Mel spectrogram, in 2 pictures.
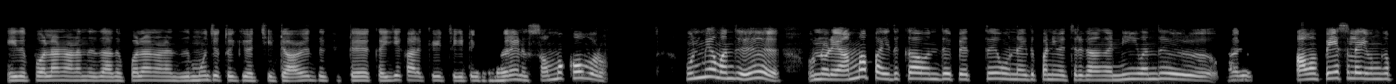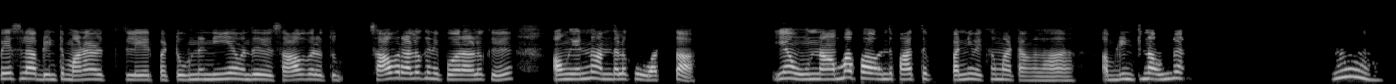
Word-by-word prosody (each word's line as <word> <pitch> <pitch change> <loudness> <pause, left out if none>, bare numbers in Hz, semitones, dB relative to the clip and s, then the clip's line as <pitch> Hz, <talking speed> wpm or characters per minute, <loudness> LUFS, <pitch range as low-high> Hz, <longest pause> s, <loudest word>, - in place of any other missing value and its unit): "இது 190 0 +1
போலலாம் 190 +1 +1
நடந்தது, 185 -1 -3
அது 180 0 -3
போலலாம் 190 0 0
நடந்தது" 180 -1 -4
மூஞ்சை 205 +1 -2
தூக்கி 185 -1 -3
வச்சிட்டு, 175 +1 -6
அழுதுக்கிட்டு, 185 0 -4 0.2
கைய 180 +3 -2
கால 195 -1 +1
கிழிச்சிக்கிட்டு 175 -1 -6
இருக்கும்போதெல்லாம், 180 +5 -2
எனக்கு 195 -3 -7
செம 230 +9 +1
கோவம் 295 -2 +5
வரும். - - -4 0.8
உண்மையா 340 +5 +3
வந்து, 280 -3 +1 0.7
உன்னுடைய 235 -1 +3
அம்மா 295 +9 +4
அப்பா 290 -3 +1
இதுக்கா 260 +2 +1
வந்து 250 0 -1
பெத்து 235 +3 -3
உன்ன 235 -2 -2
இது 230 - -5
பண்ணி 230 -1 -2
வச்சுருக்காங்க? 205 0 -2
நீ 235 - -1 0.2
வந்து, 255 +1 -2
அது 215 -6 +2 1.0
"அவன் 250 +2 +3
பேசல 280 0 +2
இவுங்க 255 0 -3
பேசல 265 0 +2
அப்டின்ட்டு 230 +1 -4
மன 210 +2 +3
அழுத்தத்தில 220 -1 -4
ஏற்பட்டு, 215 -1 -6
உன்னை 230 +1 -3
நீயே 255 +2 0
வந்து 235 0 +1 0.2
சாவுரத்து 215 0 0 0.4
சாவுற 270 +6 +5
அளவுக்கு 280 +1 -1
நீ - - -3
போற 225 0 +4
அளவுக்கு 225 -1 -3 0.6
அவுங்க 240 +2 +4
என்னா 275 +3 0
அந்த 245 0 -4
அளவுக்கு 245 0 -2
ஒர்த்தா? 205 0 +2 1.0
ஏன் 280 -1 +5
உன்ன 250 +1 -1
அம்மா 280 +6 +5
அப்பா 290 -2 +6
வந்து 250 +1 -4
பாத்து 245 +2 +2 0.3
பண்ணி 230 +3 +1
வைக்க 235 +2 -8
மாட்டாங்களா?" 190 -4 -3 0.5
அப்படின்ட்டு 245 +3 -4
நான் 255 - +7
உன்ன, 270 +4 -1 1.5
ம். 295 - -1
225 Hz, 145 wpm, -22 LUFS, 195-255 Hz, 1.5 s, நான்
